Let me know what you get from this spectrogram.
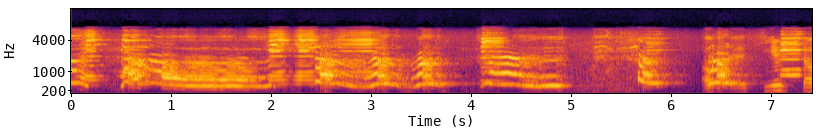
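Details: Hound dog howling, or 'singing': long wavering, tonal notes with rich overtones that bend up and down, broken by short gaps and a few quick yips. Phrases last about one to two seconds.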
